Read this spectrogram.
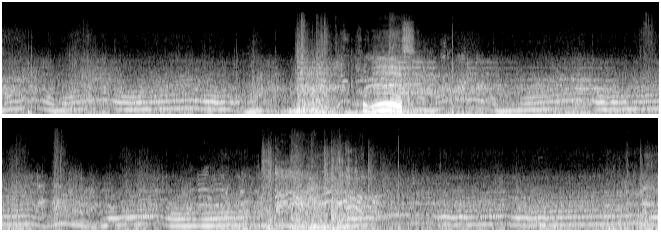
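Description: A sports car engine roars and revs up and down as the car speeds along.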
